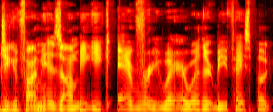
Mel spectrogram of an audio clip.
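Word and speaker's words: Xombie Geek: It's spelled with an X, so XOMBIEGEEK, Zombie Geek.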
